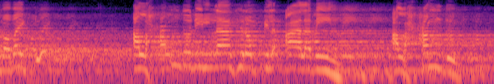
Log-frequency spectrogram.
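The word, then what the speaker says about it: الحمد: আলহামদু, এই গলার ভিতর থেকে হেটা উচ্চারণ করবেন।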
